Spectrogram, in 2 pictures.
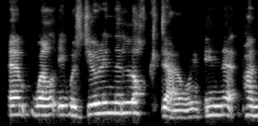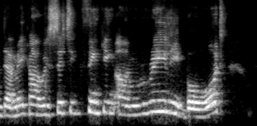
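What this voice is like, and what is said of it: Middle English regional accent. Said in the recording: “you can probably tell from the accent, in the middle of England”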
